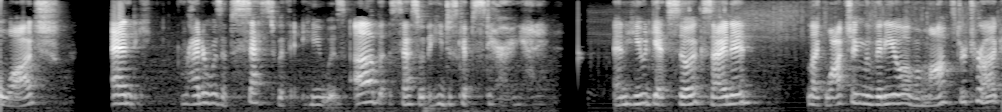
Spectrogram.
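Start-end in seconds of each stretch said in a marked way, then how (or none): 4.3-5.9 whisper. Acted. Describing son's fixation.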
